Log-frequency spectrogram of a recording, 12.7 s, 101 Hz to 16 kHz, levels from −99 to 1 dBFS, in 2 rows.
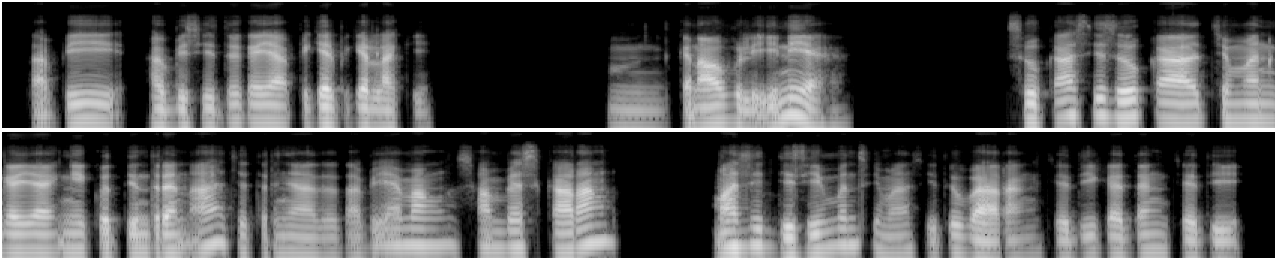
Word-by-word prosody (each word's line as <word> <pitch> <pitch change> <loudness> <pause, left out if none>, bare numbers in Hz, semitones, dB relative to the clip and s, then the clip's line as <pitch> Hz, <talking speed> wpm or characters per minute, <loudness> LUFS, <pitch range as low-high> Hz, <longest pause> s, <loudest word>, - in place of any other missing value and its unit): tapi 135 0 -2
habis 115 0 -4
itu 135 +4 -4
kayak 130 -1 +2
pikir-pikir 120 -1 +3
lagi, 105 -3 -2 0.9
"Hmm, 105 -1 -15
kenapa 125 +1 +3
beli 125 - -1
ini 165 -6 +4
ya?" 105 +1 -11 0.8
Suka 150 +4 0
sih 165 0 -3
suka, 145 -3 +5
cuman 140 0 -2
kayak 135 0 +3
ngikutin 135 -1 -2
trend 135 +1 +4
aja 155 -6 -2
ternyata. 120 -2 -5
Tapi - - -8
emang 170 -1 -2
sampai 155 -1 -3
sekarang 175 +8 +3 0.5
masih 155 +2 +3
disimpen 145 +6 -2
sih, 150 - -17
Mas, 125 +1 -9
itu 130 - -7
barang, 110 0 +2
jadi 110 +3 -7
kadang 135 +3 -4
jadi, 105 0 -5
135 Hz, 155 wpm, -22 LUFS, 115-150 Hz, 0.9 s, suka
